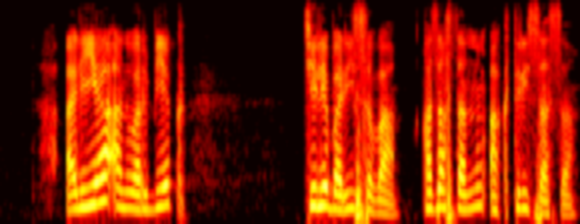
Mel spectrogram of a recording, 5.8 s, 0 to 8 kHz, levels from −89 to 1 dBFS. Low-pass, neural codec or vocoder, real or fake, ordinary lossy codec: none; none; real; none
